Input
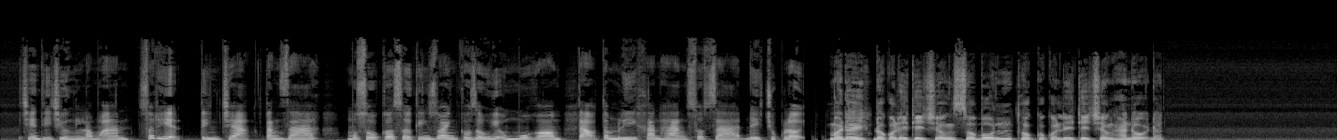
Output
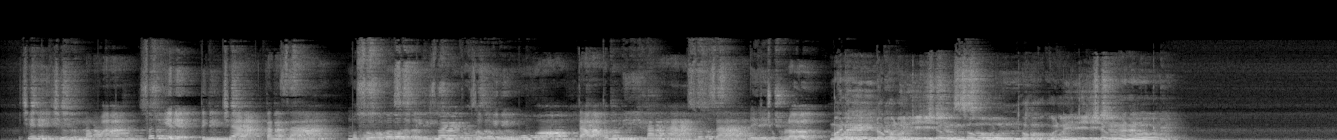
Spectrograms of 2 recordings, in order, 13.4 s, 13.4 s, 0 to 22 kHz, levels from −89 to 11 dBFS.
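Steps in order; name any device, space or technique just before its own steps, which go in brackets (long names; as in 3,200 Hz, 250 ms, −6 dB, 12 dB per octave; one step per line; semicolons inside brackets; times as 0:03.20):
bathroom (convolution reverb RT60 0.55 s, pre-delay 68 ms, DRR −3 dB)
level +3.5 dB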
